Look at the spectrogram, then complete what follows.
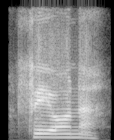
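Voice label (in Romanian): "Feiona", Macanese Patuá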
